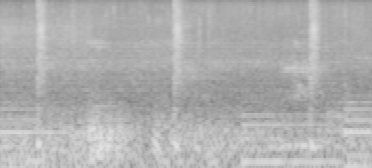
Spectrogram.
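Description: Steady rain pours down while deep thunder rumbles continuously in the low end, with a few sharp crackling bursts standing out at intervals; no voices are heard.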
